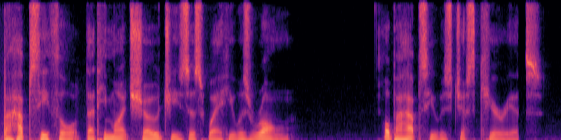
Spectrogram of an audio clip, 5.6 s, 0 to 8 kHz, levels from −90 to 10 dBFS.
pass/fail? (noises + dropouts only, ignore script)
fail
